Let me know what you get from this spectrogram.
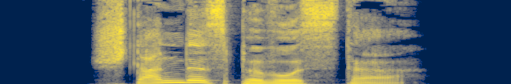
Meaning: inflection of standesbewusst: 1. strong/mixed nominative masculine singular 2. strong genitive/dative feminine singular 3. strong genitive plural
- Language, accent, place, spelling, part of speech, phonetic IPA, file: German, Germany, Berlin, standesbewusster, adjective, [ˈʃtandəsbəˌvʊstɐ], De-standesbewusster.ogg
